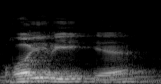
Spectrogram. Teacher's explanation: ghain itu termasuk huruf rikhwah, yakni suara mengalir.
